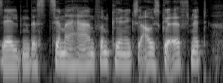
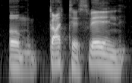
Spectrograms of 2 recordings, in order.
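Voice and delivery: loud, drawn-out cry of warning; alarmed exclamation; 9 dB louder, slower than usual. A narrator's reading. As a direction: call out slowly and forcefully in the old servant's voice. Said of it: "rief Florian".

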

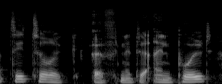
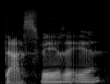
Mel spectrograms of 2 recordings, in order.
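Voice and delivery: ordinary delivery

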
